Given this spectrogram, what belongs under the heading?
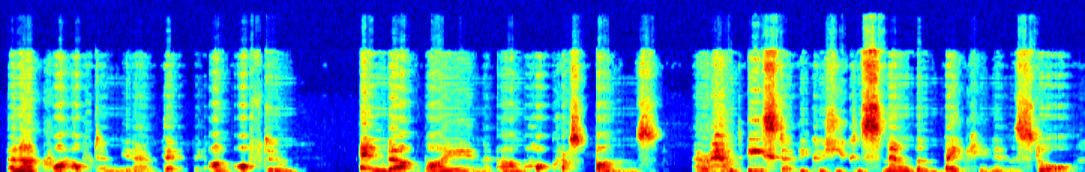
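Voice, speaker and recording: A woman's voice: low-pitched, steady tone, takes it slowly. A woman interviewing a guest, chatty and often murmuring agreement. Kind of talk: conversational interview. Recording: roomy, distant mic, faint noise.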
